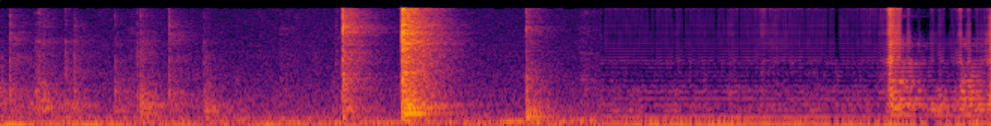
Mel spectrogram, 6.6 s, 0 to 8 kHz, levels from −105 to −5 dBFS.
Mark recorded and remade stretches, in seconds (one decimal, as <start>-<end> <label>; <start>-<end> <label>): 0.0-4.0 recorded; 4.0-6.6 remade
